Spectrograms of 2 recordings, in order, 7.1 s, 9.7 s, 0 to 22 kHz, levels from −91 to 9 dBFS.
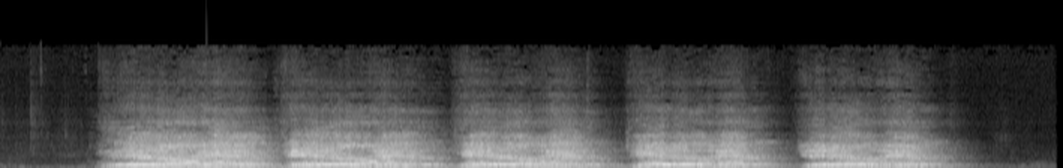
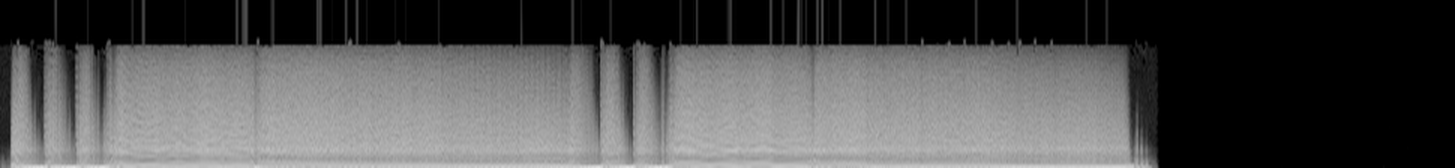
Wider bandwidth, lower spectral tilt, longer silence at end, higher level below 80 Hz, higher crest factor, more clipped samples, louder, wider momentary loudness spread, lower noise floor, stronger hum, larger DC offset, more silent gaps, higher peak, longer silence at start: second, 14.5 kHz vs 16.5 kHz; about the same, -3 dB/octave vs -3.5 dB/octave; second, 0.7 s vs 2 s; second, -52 dBFS vs -26 dBFS; about the same, 14 dB vs 12 dB; neither; second, -13 LUFS vs -10 LUFS; first, 9 LU vs 1 LU; second, -53 dBFS vs -84 dBFS; neither; neither; neither; about the same, 0 dBFS vs 0 dBFS; first, 0.65 s vs 0.05 s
